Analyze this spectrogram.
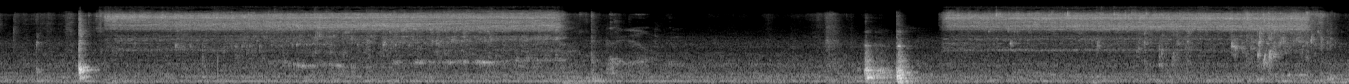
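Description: An electric toothbrush buzzes steadily.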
